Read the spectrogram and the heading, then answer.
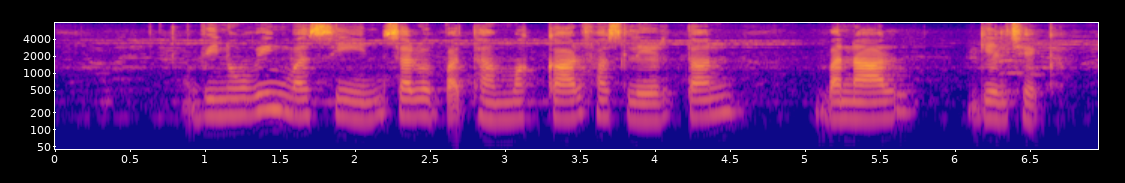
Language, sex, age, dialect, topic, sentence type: Magahi, female, 18-24, Northeastern/Surjapuri, agriculture, statement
